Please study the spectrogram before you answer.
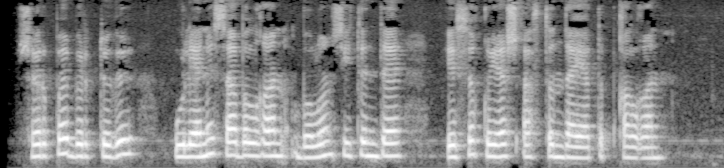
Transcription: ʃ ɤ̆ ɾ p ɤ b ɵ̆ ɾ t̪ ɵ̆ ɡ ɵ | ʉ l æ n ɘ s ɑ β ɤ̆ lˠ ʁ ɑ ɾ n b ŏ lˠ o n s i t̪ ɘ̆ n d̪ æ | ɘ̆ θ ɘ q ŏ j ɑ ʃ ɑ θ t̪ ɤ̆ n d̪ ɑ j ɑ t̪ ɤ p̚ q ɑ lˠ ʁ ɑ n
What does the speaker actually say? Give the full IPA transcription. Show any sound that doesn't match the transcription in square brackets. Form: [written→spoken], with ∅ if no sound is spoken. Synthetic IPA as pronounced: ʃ ɤ̆ ɾ p ɤ b ɵ̆ ɾ t̪ ɵ̆ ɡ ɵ | ʉ l æ n ɘ s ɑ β ɤ̆ lˠ ʁ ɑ [ɾ→∅] n b ŏ lˠ o n s i t̪ ɘ̆ n d̪ æ | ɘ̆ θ ɘ q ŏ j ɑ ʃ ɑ θ t̪ ɤ̆ n d̪ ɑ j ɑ t̪ ɤ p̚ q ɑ lˠ ʁ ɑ n

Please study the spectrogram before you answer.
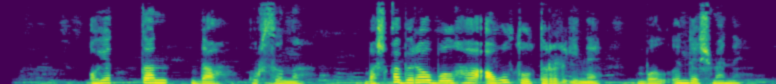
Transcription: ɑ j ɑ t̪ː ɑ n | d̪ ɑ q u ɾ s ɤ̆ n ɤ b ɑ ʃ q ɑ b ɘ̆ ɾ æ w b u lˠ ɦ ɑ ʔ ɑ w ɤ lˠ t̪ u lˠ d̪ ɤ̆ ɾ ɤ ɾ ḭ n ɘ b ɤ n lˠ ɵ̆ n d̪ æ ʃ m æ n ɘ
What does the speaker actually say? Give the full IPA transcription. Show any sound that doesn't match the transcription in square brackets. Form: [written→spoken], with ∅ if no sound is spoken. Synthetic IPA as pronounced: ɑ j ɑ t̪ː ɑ n | d̪ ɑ q u ɾ s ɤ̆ n ɤ b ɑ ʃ q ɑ b ɘ̆ ɾ æ w b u lˠ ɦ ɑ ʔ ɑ w ɤ lˠ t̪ u lˠ [d̪→t̪] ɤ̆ ɾ ɤ ɾ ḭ n ɘ b ɤ [n→∅] lˠ ɵ̆ n d̪ æ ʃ m æ n ɘ

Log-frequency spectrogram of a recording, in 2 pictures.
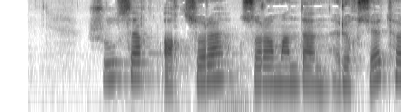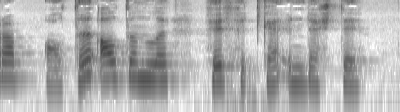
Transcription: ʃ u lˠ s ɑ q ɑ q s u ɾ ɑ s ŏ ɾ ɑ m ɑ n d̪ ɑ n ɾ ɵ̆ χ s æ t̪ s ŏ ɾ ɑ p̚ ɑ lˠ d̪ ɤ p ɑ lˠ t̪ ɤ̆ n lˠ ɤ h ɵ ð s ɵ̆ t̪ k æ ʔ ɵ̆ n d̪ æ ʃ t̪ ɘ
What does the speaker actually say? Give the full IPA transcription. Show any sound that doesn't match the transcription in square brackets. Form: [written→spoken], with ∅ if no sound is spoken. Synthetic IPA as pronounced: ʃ u lˠ s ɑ q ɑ q s u ɾ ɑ s ŏ ɾ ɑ m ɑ n d̪ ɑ n ɾ ɵ̆ χ s æ t̪ [s→h] ŏ ɾ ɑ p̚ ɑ lˠ [d̪→t̪] ɤ [p→ʔ] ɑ lˠ t̪ ɤ̆ n lˠ ɤ h ɵ ð [s→h] ɵ̆ t̪ k æ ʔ ɵ̆ n d̪ æ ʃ t̪ ɘ

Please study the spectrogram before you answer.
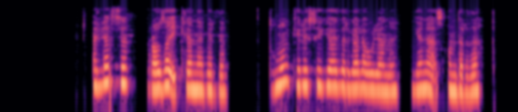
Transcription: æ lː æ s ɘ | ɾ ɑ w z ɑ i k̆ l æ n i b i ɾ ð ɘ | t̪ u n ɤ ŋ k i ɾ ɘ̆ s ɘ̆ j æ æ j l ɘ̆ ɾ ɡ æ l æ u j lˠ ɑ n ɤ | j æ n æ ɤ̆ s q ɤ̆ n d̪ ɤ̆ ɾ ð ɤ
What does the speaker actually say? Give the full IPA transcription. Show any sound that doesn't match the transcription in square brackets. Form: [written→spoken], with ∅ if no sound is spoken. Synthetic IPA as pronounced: æ lː æ s ɘ | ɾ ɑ w z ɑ i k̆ l æ n [i→æ] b i ɾ ð ɘ | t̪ u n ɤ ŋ k i ɾ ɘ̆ s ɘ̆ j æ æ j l ɘ̆ ɾ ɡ æ l æ u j lˠ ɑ n ɤ | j æ n æ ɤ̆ s q ɤ̆ n d̪ ɤ̆ ɾ ð ɤ

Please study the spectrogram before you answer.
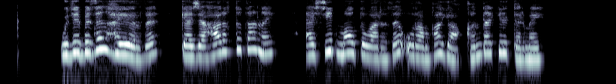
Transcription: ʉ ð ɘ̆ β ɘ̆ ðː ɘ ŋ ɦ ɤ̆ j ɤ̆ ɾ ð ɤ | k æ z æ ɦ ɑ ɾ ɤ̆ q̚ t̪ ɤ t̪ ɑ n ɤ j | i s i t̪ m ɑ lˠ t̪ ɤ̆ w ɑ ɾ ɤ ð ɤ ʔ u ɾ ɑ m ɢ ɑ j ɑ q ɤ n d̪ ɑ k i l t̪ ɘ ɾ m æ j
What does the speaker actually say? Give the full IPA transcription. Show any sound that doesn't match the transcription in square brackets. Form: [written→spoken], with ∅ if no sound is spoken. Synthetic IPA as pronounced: ʉ ð ɘ̆ β ɘ̆ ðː ɘ ŋ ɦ ɤ̆ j ɤ̆ ɾ ð ɤ | k æ z æ ɦ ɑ ɾ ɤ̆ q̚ t̪ ɤ t̪ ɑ n ɤ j | [i→æ] s i t̪ m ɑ lˠ t̪ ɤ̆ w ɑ ɾ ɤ ð ɤ ʔ u ɾ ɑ m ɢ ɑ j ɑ q ɤ n d̪ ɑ k i l t̪ ɘ ɾ m æ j

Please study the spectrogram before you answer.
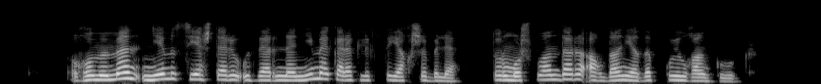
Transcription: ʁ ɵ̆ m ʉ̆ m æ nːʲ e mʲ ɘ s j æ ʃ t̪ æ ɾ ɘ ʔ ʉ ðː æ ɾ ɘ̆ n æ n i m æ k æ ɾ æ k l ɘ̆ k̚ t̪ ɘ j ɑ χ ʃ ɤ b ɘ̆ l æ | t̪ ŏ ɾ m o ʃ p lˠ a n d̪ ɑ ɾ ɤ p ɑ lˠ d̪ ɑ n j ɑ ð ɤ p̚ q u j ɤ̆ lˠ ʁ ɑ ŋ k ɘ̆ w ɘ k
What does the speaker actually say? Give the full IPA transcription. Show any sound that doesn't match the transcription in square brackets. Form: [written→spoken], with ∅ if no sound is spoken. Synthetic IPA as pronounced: ʁ ɵ̆ m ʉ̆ m æ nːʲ e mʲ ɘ s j æ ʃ t̪ æ ɾ ɘ ʔ ʉ ðː æ ɾ ɘ̆ n æ n i m æ k æ ɾ æ k l ɘ̆ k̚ t̪ ɘ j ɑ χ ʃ ɤ b ɘ̆ l æ | t̪ ŏ ɾ m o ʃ p lˠ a n d̪ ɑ ɾ ɤ [p→ʔ] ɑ lˠ d̪ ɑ n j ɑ ð ɤ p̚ q u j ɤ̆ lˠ ʁ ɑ ŋ k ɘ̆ w ɘ k

